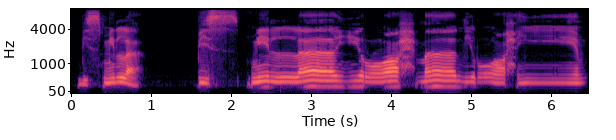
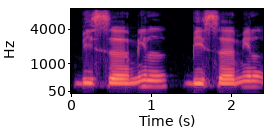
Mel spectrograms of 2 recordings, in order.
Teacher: Sa-nya itu huruf sa-nya itu nggak usah mantul. Jadi harus berhenti.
